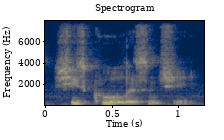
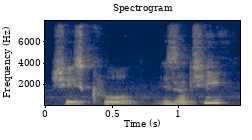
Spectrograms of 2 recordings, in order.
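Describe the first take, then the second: First: The voice falls on the tag at the end. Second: The voice rises on the tag at the end. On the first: The speaker assumes the listener will agree. "with falling intonation assumes you'll agree with him" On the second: The speaker is less certain of agreement. "is less certain"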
